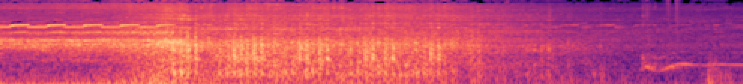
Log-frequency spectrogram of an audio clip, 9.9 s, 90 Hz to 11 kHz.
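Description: East Midlands Railway Class 156 diesel multiple unit passing over the level crossing, its wheels clattering over the rail joints, loudest between about two and six seconds in and fading away after. Before it arrives the crossing's warbling alarm is sounding, drowned out as the train reaches the crossing, and a low steady hum begins near the end.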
